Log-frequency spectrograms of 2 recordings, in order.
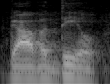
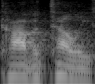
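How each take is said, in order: First: It is said clipped, with softened consonants. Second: It is said in full, with crisp consonants. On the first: "that's the way we said it" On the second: "I never said cavatelli"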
